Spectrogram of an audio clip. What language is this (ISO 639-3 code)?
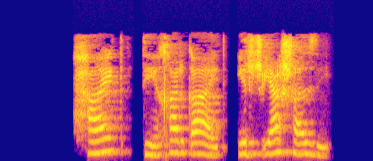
abk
